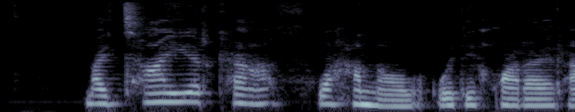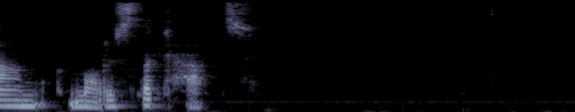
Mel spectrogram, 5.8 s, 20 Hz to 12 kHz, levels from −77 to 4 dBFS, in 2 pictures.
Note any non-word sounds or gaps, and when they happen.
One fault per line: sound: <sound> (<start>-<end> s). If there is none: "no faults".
no faults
